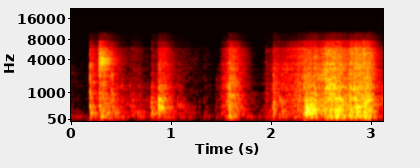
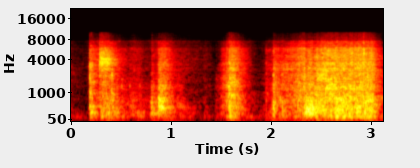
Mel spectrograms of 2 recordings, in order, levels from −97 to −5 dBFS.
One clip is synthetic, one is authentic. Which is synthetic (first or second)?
second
